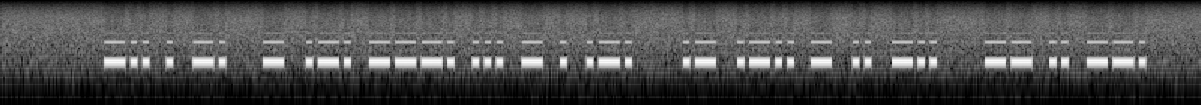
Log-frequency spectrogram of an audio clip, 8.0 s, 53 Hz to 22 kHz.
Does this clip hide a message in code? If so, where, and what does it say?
Yes: Morse code (with Danish letters) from 0.6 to 7.7 s, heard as a keyed tone, hand-sent with a paddle, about 30 wpm, 640 Hz. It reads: DEN TRØSTER ALTID MIG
